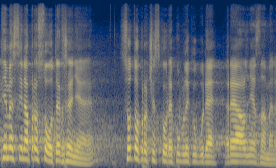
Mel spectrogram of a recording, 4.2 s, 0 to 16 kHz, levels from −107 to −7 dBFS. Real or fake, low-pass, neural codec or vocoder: fake; 14.4 kHz; autoencoder, 48 kHz, 128 numbers a frame, DAC-VAE, trained on Japanese speech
